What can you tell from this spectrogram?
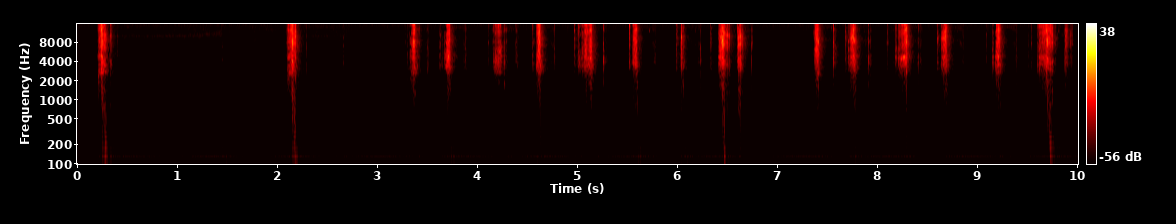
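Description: A disposable lighter being struck over and over with the thumb, a series of sharp clicks: two about two seconds apart, then a quicker run of roughly two to three a second.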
